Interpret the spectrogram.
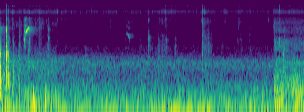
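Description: Quiet outdoor ambience: a sharp click at the very start, two short high bird chirps in the first second, then a low steady rumble with a few faint ticks.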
